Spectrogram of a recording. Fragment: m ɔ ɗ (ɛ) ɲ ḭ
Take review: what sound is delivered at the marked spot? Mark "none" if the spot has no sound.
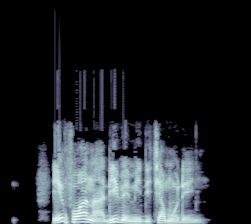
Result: ɛ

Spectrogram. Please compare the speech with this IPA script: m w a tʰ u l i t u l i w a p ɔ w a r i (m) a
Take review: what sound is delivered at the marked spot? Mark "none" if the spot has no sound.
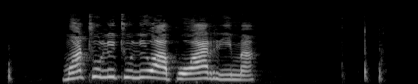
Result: m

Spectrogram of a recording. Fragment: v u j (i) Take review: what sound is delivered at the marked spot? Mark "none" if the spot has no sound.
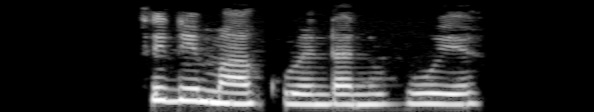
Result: ɛ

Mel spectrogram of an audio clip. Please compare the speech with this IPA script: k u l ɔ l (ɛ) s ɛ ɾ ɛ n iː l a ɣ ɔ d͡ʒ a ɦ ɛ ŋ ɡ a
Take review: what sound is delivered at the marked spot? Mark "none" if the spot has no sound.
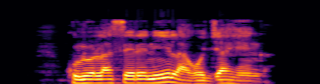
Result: a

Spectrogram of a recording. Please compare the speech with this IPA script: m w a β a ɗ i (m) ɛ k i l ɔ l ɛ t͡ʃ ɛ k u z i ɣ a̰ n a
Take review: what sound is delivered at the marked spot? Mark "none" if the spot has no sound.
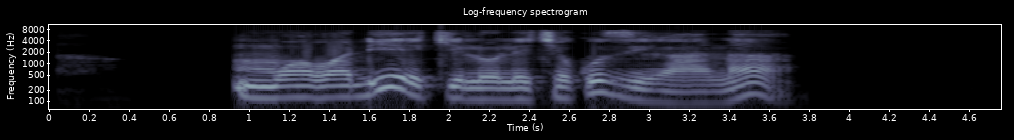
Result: none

